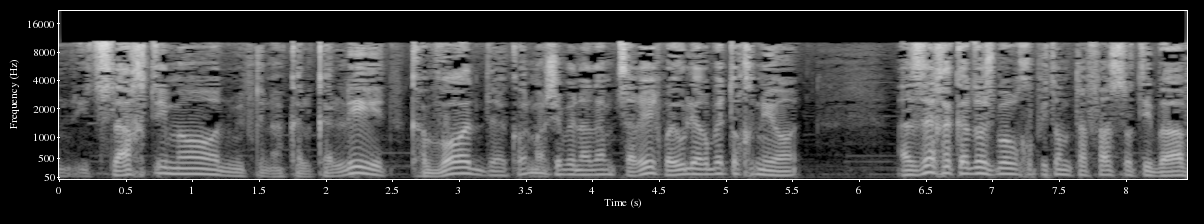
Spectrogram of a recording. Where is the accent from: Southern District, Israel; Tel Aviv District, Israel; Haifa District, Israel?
Tel Aviv District, Israel; Bnei Brak; also born or lived in Mikveh Israel / Paris; בבני ברק נולדתי במקווה ישראל, אחרי זה הייתי בפריז, ההורים שלי היו בשליחות, אבל בגיל 4.5 הגעתי לסמטת שדל בבני ברק.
